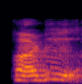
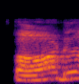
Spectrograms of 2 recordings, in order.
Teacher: படு, பாடு அப்படின்ற சொற்கள்ல படு அப்படின்ற இருக்கிற டூக்கு குற்றியலுக்கு இருக்கக்கூடிய ஒரு மாத்திரை ஒலி முழுவதுமாக இருப்பதையும், பாடு அப்படின்னு நம்ம சொல்லும் போது அந்த மாத்திரை டூவோட மாத்திரை ஒலி குறுகி ஒலிப்பதையும் காணலாம் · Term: குற்றியலுகரம்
